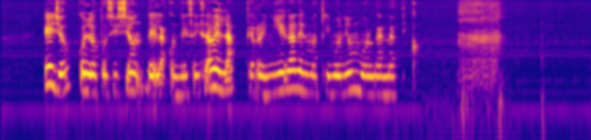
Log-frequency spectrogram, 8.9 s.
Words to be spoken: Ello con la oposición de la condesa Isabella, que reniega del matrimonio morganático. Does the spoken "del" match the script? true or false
true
